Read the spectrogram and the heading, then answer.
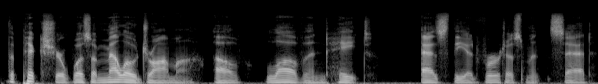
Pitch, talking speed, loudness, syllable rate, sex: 90 Hz, 130 wpm, -22 LUFS, 4.4 syllables/s, male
